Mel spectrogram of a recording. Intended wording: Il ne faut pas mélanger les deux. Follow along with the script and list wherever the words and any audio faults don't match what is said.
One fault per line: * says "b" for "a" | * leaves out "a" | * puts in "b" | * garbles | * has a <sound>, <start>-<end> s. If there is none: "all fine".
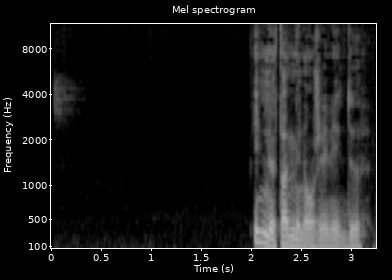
* leaves out "faut"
